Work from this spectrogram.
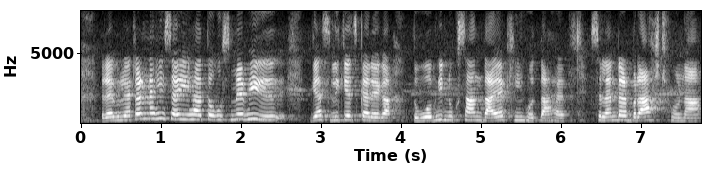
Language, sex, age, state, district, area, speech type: Hindi, female, 18-30, Bihar, Samastipur, rural, spontaneous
